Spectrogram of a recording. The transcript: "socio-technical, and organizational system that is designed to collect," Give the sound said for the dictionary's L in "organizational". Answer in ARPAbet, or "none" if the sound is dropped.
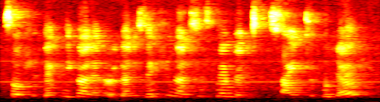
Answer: N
